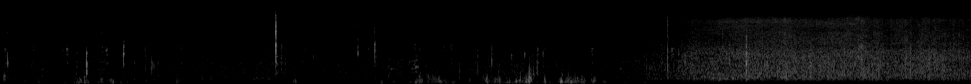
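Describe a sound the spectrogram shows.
Clothing rustles and dry twigs crackle close by.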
